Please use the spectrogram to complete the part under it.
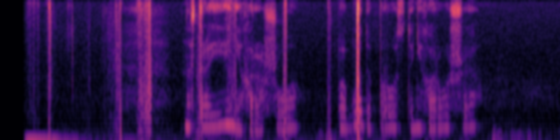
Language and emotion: Russian, sad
